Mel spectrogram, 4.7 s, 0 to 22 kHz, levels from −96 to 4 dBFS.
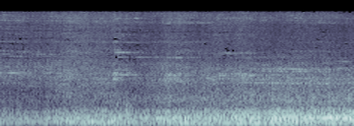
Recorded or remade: recorded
